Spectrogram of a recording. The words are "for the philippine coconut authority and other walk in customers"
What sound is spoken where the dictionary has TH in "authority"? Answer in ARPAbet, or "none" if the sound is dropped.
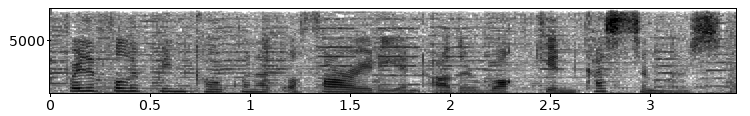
TH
